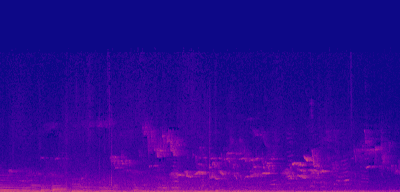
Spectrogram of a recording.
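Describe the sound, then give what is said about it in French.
Birds chirp and twitter continuously, several overlapping high calls layered over a steady low background murmur that suggests faint voices underneath. “ses souvenirs avec Jean-Claude Briseville et sous le pépiment des oiseaux”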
